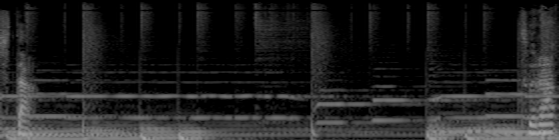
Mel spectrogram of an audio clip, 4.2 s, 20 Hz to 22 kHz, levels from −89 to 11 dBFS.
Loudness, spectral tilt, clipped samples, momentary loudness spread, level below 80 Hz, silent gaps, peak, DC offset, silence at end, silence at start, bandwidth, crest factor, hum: -38 LUFS; -6 dB/octave; under 0.1%; 15 LU; -42 dBFS; none; -14 dBFS; under 0.1%; 0 s; 0 s; over 20 kHz; 22 dB; none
